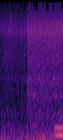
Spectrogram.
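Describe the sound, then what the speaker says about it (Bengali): Onion frying in a pan for a leafy greens dish, a steady hiss that jumps louder halfway through as the pieces hit the hot oil, with a faint hum of voice or tone near the end. "পেঁয়াজটা একটু ভাজাবো।"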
